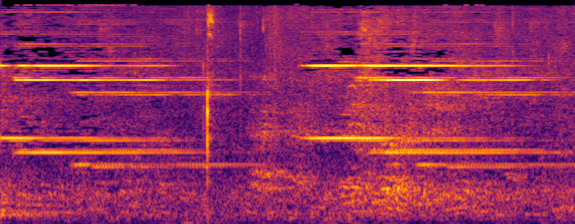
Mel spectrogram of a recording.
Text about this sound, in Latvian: Lūdzu zvanu.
